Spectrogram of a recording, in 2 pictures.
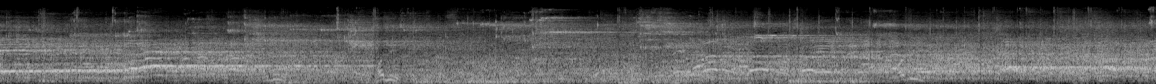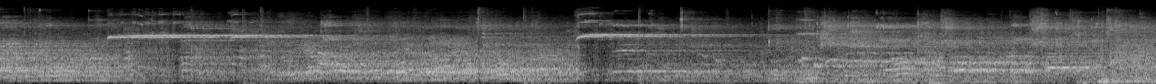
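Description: A handball bounces on a wooden court.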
